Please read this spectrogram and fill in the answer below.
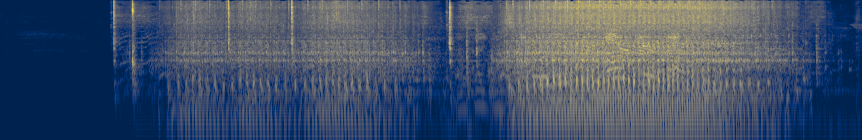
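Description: EZGO gas golf cart engine being cranked over in two tries of a few seconds each, with rapid, even pulses; the second try is louder. Clicks come just before the first try and between the two. The owner judges the engine toast.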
